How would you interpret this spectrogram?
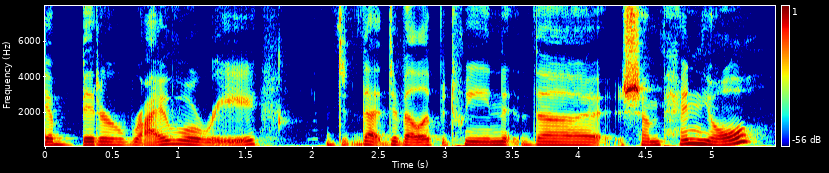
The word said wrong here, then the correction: Champenois: Wait, I'm not going to pronounce that right. – Champenois? – Champenois? Champenois? The Champagne makers.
